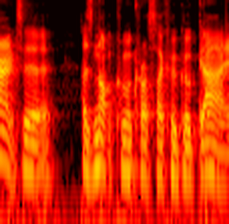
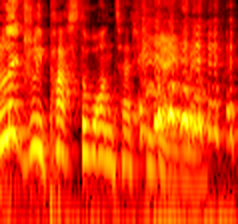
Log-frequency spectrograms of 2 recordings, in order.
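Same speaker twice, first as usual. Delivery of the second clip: higher, louder, laughing indignation; mock protest; 7 semitones higher, 5 dB louder than usual. Player objects to Saeed's distrust, laughing exasperation. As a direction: protest in amused disbelief. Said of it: "You're like".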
